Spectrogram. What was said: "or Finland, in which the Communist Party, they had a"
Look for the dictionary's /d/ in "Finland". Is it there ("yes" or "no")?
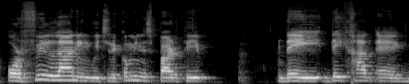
no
